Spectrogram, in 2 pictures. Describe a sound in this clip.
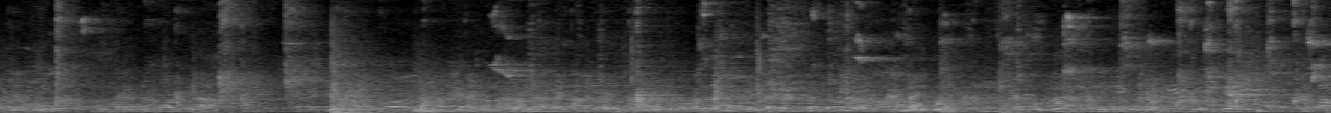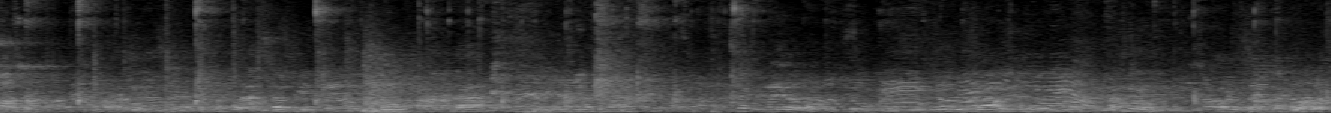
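Ping pong balls click sharply against paddles and tables in a large echoing hall.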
